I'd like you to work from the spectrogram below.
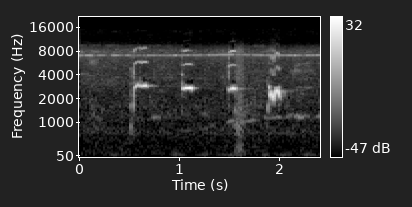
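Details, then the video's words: Cucak ijo (green leafbird) in the morning, a quieter stretch of its full fill-in song: four short, thin whistled notes at a moderate pace, with a faint low hum underneath. "Burung Cucak Ijo Full Isian Istimewa Gacor Pagi Hari"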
